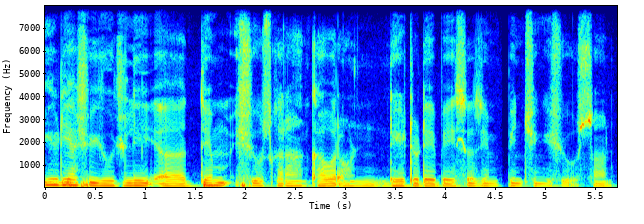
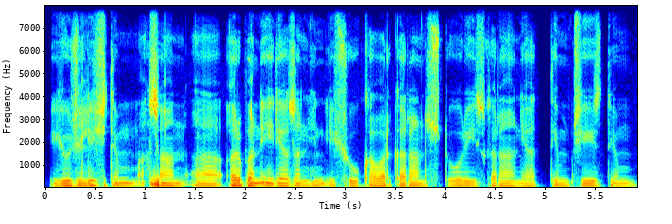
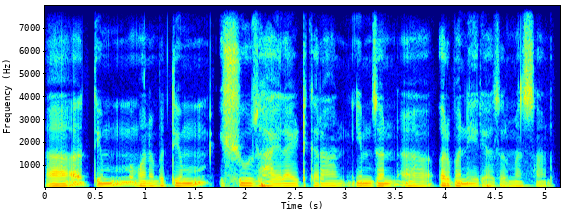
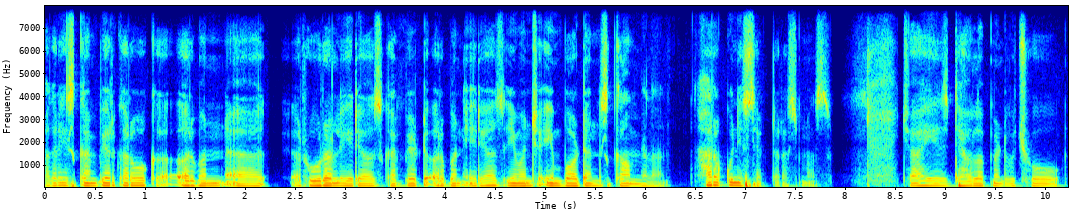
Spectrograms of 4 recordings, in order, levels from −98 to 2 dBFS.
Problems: constant background noise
